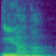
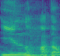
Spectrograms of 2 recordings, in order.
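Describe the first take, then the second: First: The h sound is dropped and syllables merge. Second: The h sound is clearly pronounced. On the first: "একসাথে বললে হয়ে যাবে ইরাদা" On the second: "আমরা ইল হাদা বলে থাকি"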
